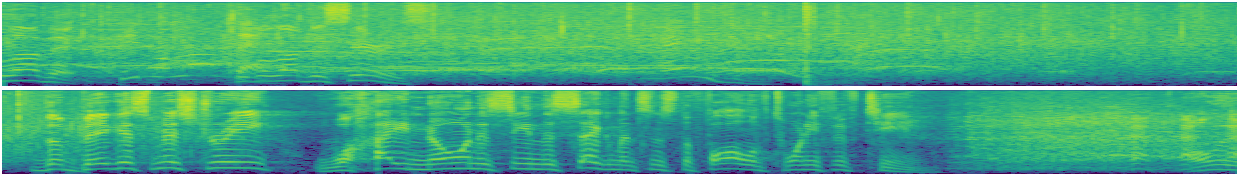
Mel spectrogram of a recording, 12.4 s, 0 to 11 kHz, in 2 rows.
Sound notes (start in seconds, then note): 6.4 applause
